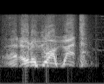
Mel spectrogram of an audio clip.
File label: chitchat, bot, voice commands; svencoop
